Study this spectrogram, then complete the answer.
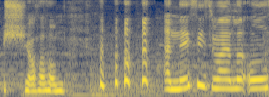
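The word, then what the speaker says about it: Seam: The names seem pronounced Shom.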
